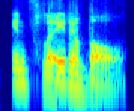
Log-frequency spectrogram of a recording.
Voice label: "inflatable", American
